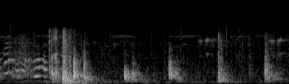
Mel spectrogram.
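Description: A heavy door leading to the outside thuds open or shut, followed by four evenly spaced footsteps walking away, with no one speaking.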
